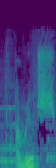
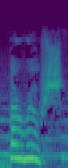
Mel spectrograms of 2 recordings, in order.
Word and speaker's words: barouche: has a name yeah how do you say it a root or roach barouche it's a four wheeled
